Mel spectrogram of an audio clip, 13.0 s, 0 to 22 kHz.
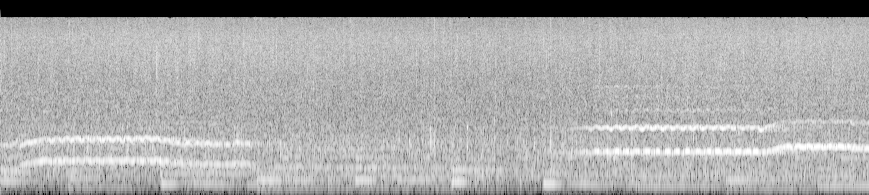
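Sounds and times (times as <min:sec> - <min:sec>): wavering high tone with vibrato: 0:00.0 - 0:05.4, 0:08.4 - 0:13.0
rain hiss: 0:00.0 - 0:13.0.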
